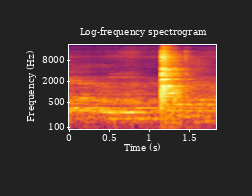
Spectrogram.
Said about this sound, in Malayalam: ഇതിലേക്കാണ് നീളത്തിൽ മുറിച്ച കുമ്പളം ഇടുന്നത്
